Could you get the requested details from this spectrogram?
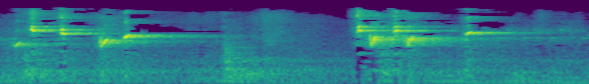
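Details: Batbata-style European goldfinch song for prompting other goldfinches to sing: two quick clusters of high, sharp, tinkling notes with a held ringing tone, separated by a brief pause.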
